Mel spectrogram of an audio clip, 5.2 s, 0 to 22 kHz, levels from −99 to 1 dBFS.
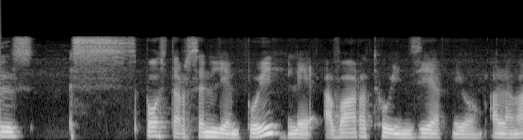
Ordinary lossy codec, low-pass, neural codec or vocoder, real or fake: none; 7.2 kHz; none; real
